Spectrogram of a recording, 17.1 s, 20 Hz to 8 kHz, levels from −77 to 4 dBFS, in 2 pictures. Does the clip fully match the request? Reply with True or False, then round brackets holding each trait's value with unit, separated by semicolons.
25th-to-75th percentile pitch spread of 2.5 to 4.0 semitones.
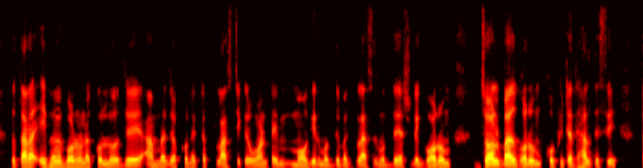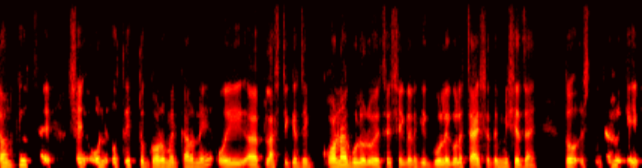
False (4.8 semitones)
